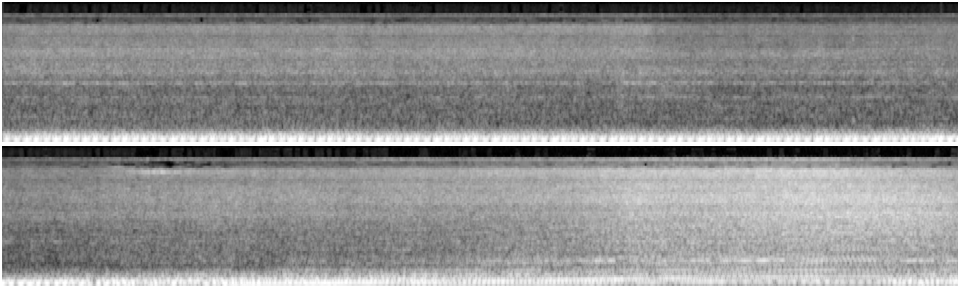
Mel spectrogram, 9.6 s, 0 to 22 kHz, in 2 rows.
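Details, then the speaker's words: 1985 Monte Carlo with single-turbo 4.8 V8 and 4L80E, restarted after an exhaust fix done from underneath: deep, even burble, now toned down versus the loud earlier sound, climbing smoothly when revved, no ticking or puffing; running healthy. "Oh yeah, that sounds completely different. Oh, that sounds a lot better. Like before, it was loud. Now it's toned down, but it sounds better."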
